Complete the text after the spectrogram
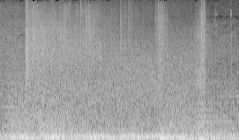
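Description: A deep, sustained roar of a massive vapor cloud explosion at one of the UK's largest fuel storage depots, caused by overflowing highly flammable liquid, rumbles continuously with heavy low-end energy and a few sharp cracking bursts punctuating the thunderous blast. No voices.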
